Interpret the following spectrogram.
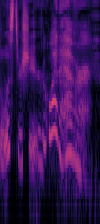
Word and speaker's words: Worcestershire: And I said Worcestershire? It's pronounced Worcestershire.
